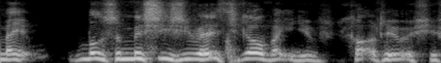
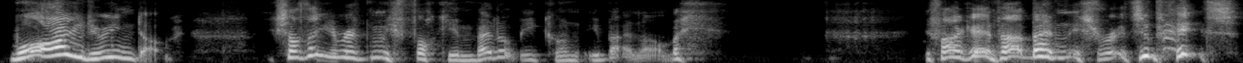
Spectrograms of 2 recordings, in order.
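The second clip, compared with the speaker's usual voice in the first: scolding the dog; 5 semitones higher, 6 dB louder than usual. Real, not acted. Scolding dog ripping the bed.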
